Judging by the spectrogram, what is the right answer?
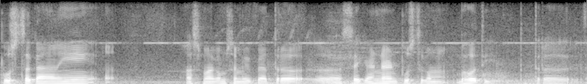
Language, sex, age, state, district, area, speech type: Sanskrit, male, 18-30, Maharashtra, Nagpur, urban, spontaneous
